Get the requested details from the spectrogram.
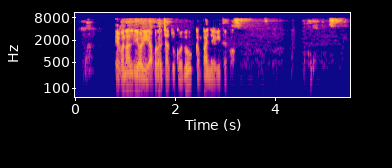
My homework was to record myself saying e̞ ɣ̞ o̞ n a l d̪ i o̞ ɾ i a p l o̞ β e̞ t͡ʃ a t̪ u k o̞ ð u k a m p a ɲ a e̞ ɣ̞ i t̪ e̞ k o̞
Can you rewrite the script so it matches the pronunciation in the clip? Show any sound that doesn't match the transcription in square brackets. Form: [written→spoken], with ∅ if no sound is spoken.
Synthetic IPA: e̞ ɣ̞ o̞ n a l d̪ i o̞ ɾ i a p [l→ɾ] o̞ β e̞ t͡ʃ a t̪ u k o̞ ð u k a m p a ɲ a e̞ ɣ̞ i t̪ e̞ k o̞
